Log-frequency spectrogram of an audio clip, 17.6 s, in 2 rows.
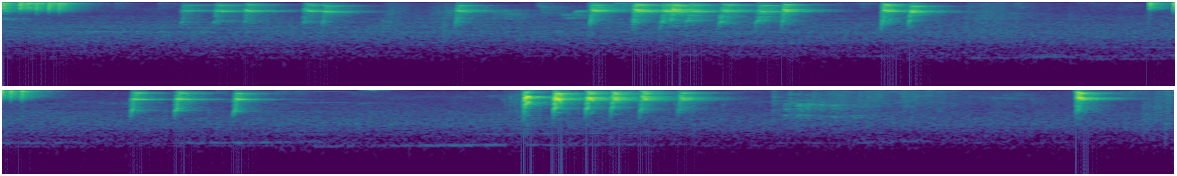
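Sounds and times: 
Common blackbird giving sharp chinking calls: 0.0s - 0.6s, 1.2s - 2.8s, 3.4s - 7.8s, 8.5s - 11.7s, 12.5s - 15.3s, 16.2s - 17.3s.

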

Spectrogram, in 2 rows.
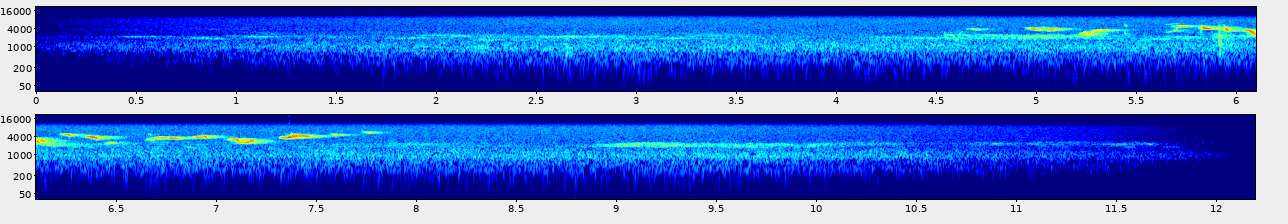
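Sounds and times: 
background hiss: 0.0s - 12.1s
Eurasian blackcap calls: 4.7s - 7.8s.

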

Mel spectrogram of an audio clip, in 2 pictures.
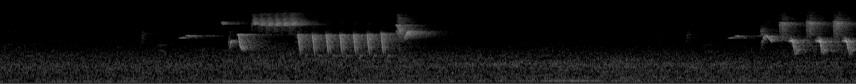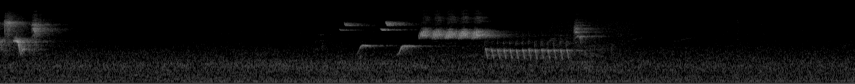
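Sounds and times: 
common nightingale Luscinia megarhynchos singing whistled rattling and clicking phrases: 1.1s - 4.5s, 6.6s - 9.3s, 11.7s - 15.7s.

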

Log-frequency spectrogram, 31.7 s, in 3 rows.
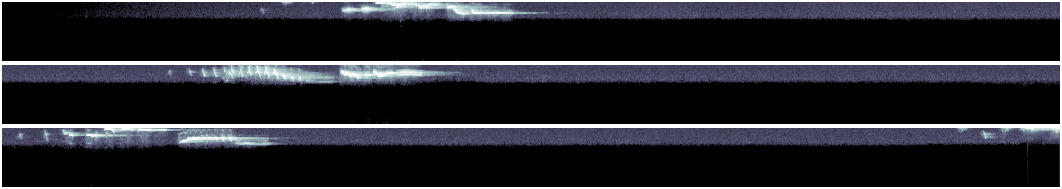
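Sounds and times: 
European robin song: 2.6s - 5.5s, 12.2s - 15.2s, 21.3s - 24.0s, 30.7s - 31.7s.

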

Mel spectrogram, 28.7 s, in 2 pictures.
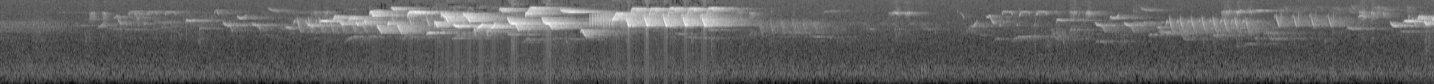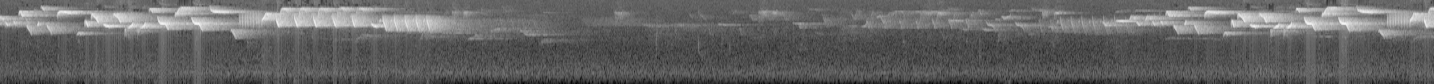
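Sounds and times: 
Eurasian wren singing: 2.3s - 7.5s, 10.0s - 19.8s, 22.9s - 28.6s.

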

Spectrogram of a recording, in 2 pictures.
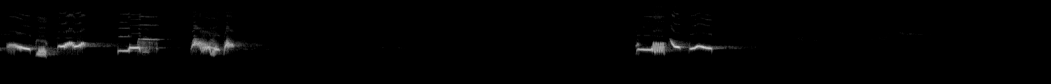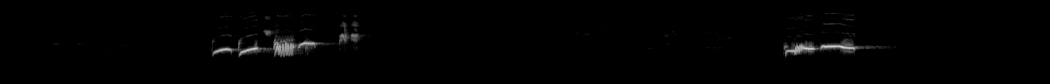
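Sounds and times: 
common blackbird singing: 0.0s - 2.7s, 6.4s - 9.4s, 12.6s - 14.3s, 16.0s - 19.5s.

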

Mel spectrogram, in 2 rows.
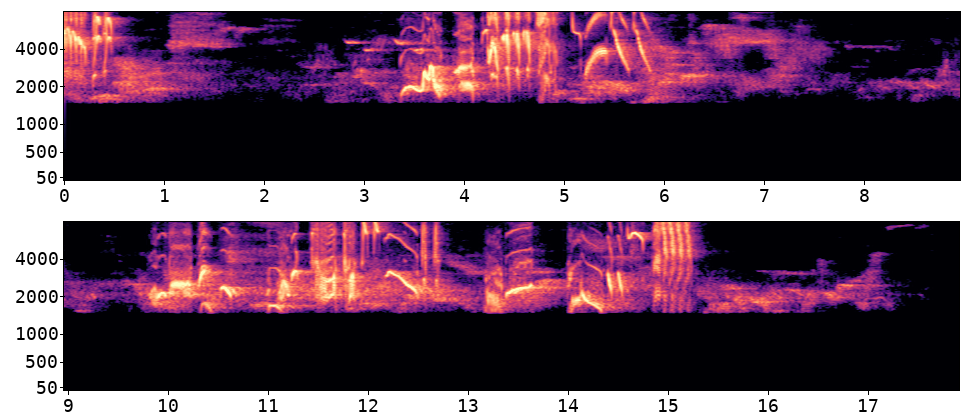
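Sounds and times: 
common blackbird calls: 0.0s - 1.1s, 2.9s - 6.4s, 9.7s - 17.1s.

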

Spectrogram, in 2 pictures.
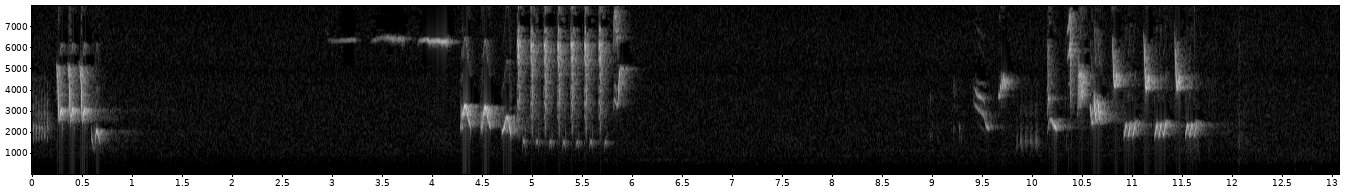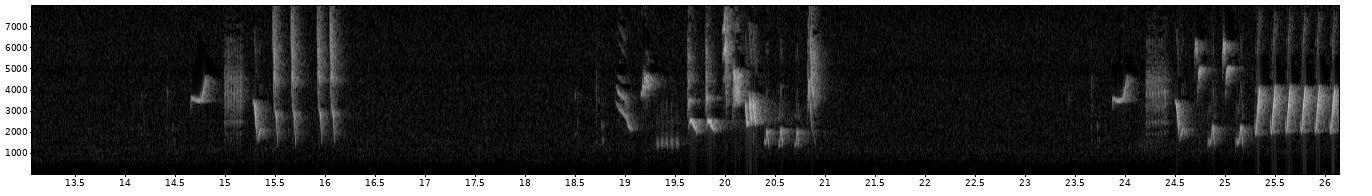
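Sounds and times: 
common nightingale song: 0.0s - 0.9s, 3.0s - 6.0s, 9.2s - 11.9s, 14.4s - 16.2s, 18.5s - 21.0s, 23.6s - 26.1s.

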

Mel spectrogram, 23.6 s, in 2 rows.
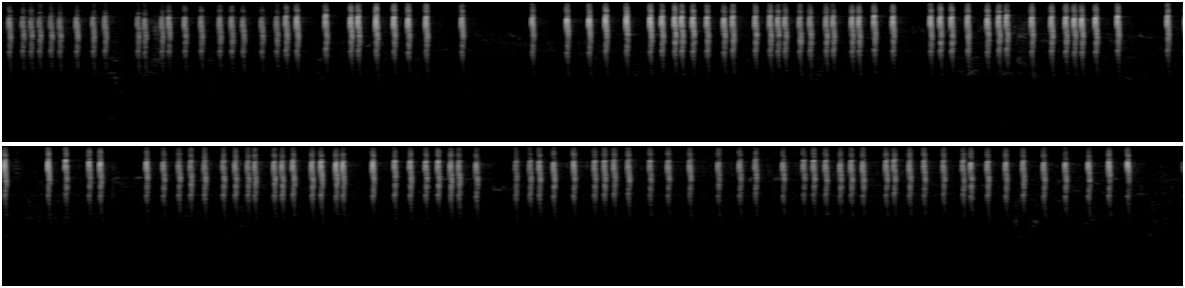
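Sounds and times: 
Eurasian wren ticking calls: 0.0s - 23.6s.

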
